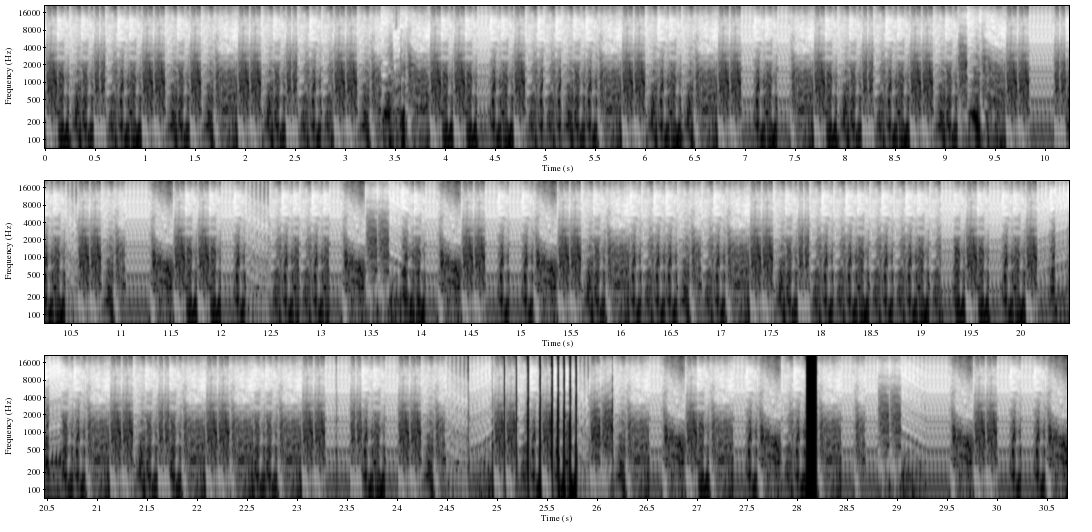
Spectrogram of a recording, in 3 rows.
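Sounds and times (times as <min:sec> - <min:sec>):
drum breaks: 0:00.0 - 0:30.7.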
